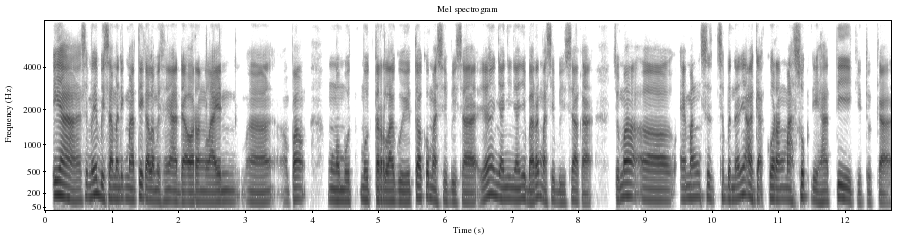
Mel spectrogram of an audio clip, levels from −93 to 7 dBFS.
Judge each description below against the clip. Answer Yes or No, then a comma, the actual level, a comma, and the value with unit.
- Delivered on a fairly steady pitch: No, average, 3.9 semitones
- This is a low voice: Yes, low, 125 Hz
